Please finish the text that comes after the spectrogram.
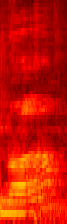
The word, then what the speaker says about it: mort: Je suis mort. Si eres una chica, je suis morte. Al agregar la E, la T se va a pronunciar. Sin la letra E, la T no se pronuncia.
